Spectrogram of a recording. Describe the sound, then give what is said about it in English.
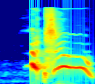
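A single sharp sneeze bursts out suddenly, then trails into a drawn-out voiced tone that holds steady before fading, with nothing else around it. “Oh God, guys, I had to sneeze.”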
